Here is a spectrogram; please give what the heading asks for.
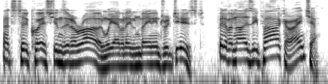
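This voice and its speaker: A man's voice: fairly high pitch, expressive, fast talker, pushed and bright, no room sound, pitched above the performer's own voice. A man voicing a brash young Australian soldier with a cheeky, drawling Australian accent in a storybook reading.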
